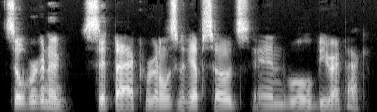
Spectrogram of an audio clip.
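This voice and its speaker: A man's voice: lowish voice, fast talker, a bit bright, no room sound. A man hosting a podcast, chatting casually as he introduces old radio shows. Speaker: podcast host.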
